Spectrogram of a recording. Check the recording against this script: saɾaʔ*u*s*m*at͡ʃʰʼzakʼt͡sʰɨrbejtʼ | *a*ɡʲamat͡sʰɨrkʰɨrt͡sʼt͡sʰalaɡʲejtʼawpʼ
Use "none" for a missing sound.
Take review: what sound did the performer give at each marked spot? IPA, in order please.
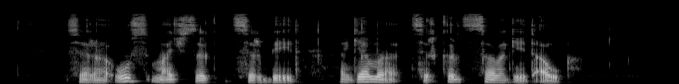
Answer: u, m, a

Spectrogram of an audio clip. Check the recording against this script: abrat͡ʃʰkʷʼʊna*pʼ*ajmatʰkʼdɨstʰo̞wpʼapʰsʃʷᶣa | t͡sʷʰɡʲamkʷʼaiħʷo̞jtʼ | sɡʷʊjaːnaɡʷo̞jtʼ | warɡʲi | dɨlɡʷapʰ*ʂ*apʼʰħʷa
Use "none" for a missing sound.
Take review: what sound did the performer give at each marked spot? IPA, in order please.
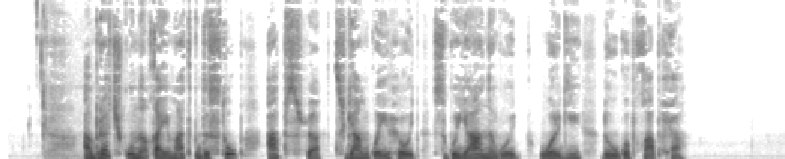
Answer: qʼ, χ

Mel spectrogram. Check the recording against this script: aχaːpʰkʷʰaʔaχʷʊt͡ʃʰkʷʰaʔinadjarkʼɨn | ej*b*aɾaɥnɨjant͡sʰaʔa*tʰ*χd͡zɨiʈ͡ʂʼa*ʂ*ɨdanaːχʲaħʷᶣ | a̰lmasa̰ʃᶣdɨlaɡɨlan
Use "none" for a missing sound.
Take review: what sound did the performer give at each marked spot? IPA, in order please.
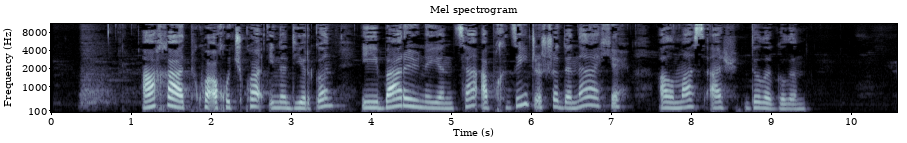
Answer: b, pʰ, ʂ

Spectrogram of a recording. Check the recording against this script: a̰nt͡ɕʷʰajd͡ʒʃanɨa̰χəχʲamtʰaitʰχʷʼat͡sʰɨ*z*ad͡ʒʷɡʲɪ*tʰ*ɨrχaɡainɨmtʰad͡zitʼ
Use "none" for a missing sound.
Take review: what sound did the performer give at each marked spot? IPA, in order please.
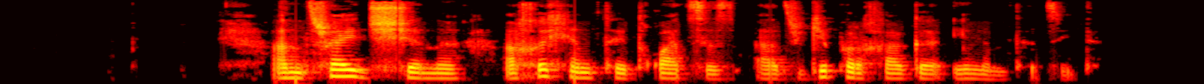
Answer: z, pʰ

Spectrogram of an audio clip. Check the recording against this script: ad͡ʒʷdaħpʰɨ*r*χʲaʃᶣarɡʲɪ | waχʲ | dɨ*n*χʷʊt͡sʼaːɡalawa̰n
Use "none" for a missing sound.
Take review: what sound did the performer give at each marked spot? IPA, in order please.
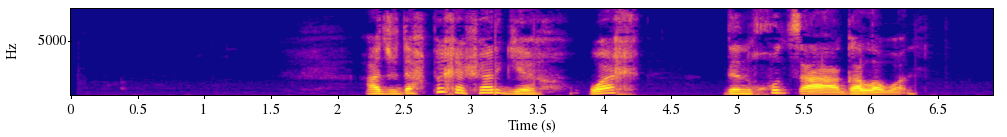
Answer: none, n

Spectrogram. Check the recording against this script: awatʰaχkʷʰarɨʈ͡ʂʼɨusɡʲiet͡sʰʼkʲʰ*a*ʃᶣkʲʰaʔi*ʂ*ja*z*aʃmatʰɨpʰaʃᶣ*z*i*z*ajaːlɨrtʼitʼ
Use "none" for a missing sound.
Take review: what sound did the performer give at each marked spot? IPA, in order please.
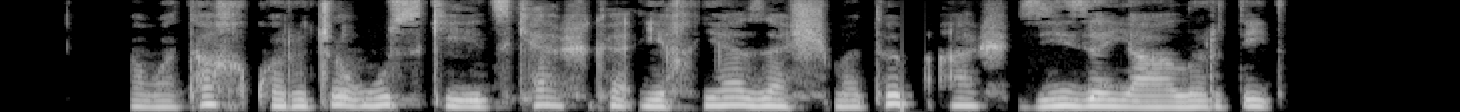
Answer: a, χ, z, z, z

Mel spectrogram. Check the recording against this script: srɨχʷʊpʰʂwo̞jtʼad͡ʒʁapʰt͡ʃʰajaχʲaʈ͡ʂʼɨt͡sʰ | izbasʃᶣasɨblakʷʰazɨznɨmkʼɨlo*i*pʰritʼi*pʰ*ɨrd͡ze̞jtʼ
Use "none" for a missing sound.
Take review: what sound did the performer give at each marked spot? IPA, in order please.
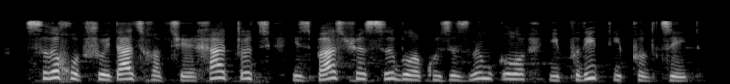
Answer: i, pʰ

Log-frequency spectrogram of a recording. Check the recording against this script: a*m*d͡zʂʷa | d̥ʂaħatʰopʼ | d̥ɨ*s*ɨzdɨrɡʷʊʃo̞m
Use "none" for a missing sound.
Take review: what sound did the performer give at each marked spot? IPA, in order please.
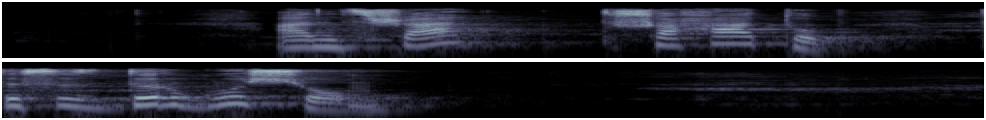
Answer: n, s

